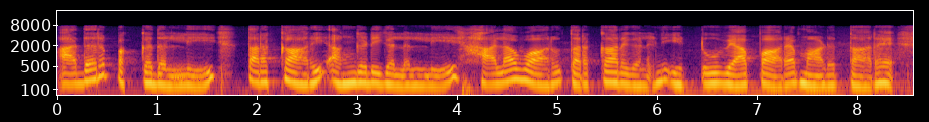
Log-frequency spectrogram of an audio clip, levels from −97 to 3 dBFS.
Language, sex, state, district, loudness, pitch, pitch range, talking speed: Kannada, female, Karnataka, Bangalore, -17 LUFS, 155 Hz, 140-170 Hz, 70 wpm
